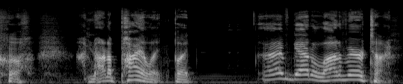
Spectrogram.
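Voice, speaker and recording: A man's voice: high-pitched, big pitch swings, slow, bright, forceful tone, soft background music, full character voice. A man playing a cheerful, easygoing hippie airline worker in an audio drama. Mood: genial, playful.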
